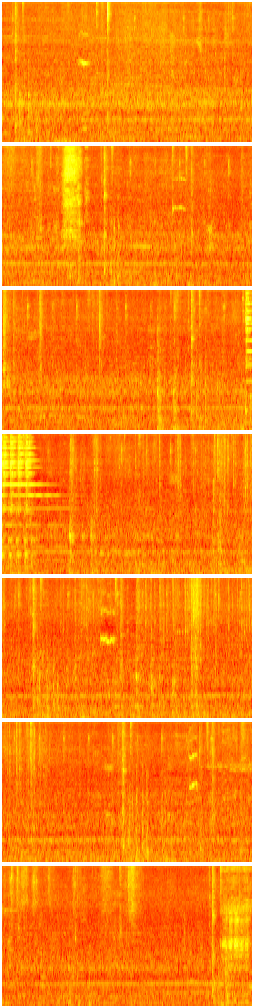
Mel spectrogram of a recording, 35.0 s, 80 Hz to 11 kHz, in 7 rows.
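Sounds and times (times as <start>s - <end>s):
tram rumbling along track: 0.0s - 35.0s
rapid ringing bell: 14.9s - 16.3s.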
